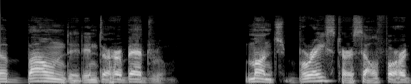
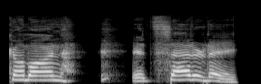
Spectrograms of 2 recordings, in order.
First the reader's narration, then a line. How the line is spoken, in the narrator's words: Munch yawned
